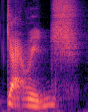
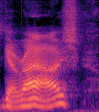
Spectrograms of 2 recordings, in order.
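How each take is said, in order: First: It is pronounced with a British accent. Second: It is pronounced with an American accent.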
